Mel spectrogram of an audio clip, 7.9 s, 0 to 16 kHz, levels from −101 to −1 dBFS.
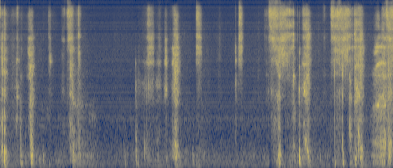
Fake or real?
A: fake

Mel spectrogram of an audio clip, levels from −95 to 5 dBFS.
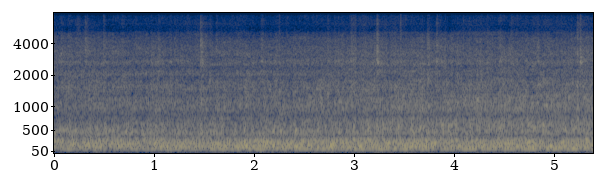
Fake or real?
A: fake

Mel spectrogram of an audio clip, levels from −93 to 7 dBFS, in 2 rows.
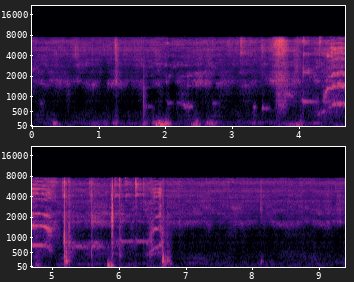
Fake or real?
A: fake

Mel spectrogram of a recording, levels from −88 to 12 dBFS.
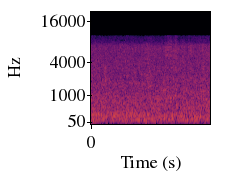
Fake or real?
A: real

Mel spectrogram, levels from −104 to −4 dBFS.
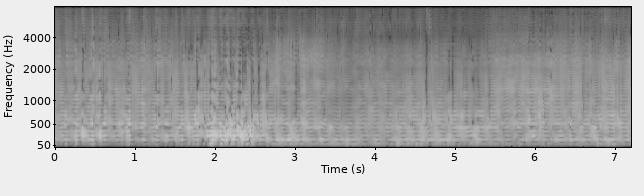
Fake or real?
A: fake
